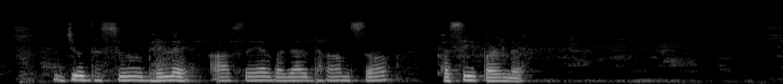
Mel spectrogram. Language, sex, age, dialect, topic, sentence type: Maithili, female, 51-55, Bajjika, banking, statement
